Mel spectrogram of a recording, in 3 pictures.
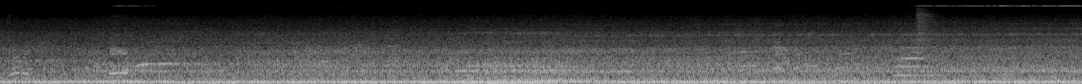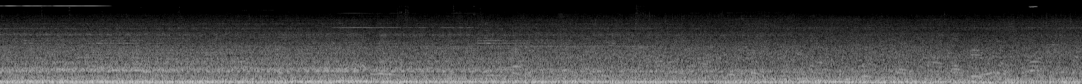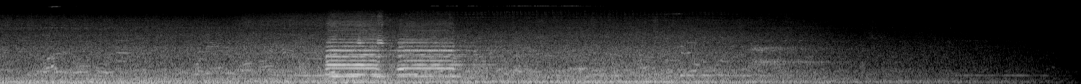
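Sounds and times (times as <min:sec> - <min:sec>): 
people in the city: 0:00.0 - 0:32.4
street traffic: 0:00.0 - 0:32.4
bus whistle: 0:08.8 - 0:12.3, 0:24.8 - 0:27.0.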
